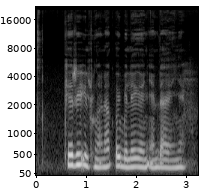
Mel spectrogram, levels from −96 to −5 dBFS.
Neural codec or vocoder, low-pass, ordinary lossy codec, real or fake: none; none; none; real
